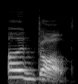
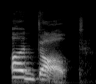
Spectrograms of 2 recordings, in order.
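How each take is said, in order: First: The stress is on the first syllable. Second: The stress is on the first syllable.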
